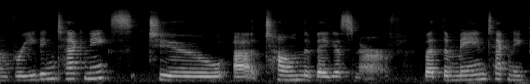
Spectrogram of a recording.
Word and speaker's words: vagus: do research on the vagus nerve. It's spelled like Las Vegas, or it's not spelled like Las Vegas. It sounds like Las Vegas, but it's not spelled that way.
